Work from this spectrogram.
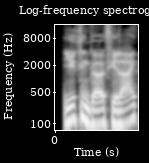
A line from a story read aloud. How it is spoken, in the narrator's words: said one of the others with a faint laugh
